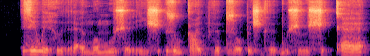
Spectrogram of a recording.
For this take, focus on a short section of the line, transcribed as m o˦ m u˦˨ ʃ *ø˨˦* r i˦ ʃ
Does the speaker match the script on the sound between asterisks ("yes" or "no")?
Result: no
